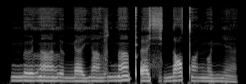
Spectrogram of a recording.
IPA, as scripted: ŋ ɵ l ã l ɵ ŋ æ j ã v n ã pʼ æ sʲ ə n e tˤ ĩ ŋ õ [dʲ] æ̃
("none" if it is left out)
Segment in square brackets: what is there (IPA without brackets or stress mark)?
nʲ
